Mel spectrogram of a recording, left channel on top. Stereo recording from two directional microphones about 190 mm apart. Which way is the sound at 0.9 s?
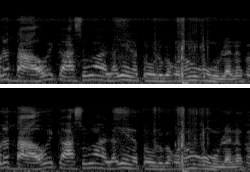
Centre (ahead or behind).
